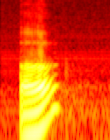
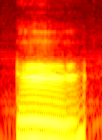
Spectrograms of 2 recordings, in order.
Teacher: अ बोलने में कम मुंह खुलता है। आ बोलने में थोड़ा सा ज्यादा खुल जाता है। है ना? यद्यपि इन दोनों का उच्चारण स्थान यक है।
